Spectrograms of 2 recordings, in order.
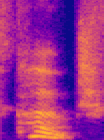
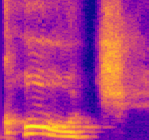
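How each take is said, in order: First: "coach" with the standard long o glide, koh-ch. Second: "coach" with a Geordie flat, pure long o, kohch with no glide. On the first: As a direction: say "coach" the way non-Geordies do, gliding o. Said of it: "That's coach for those that don't have a Geordie accent". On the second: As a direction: say "coach" in a Geordie accent, slowly. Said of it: "and coach in my accent". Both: Shown as a demonstration.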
